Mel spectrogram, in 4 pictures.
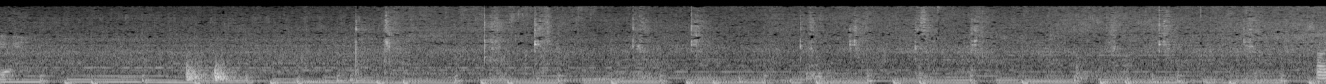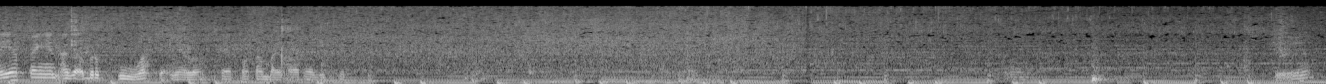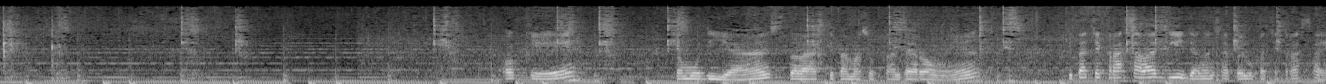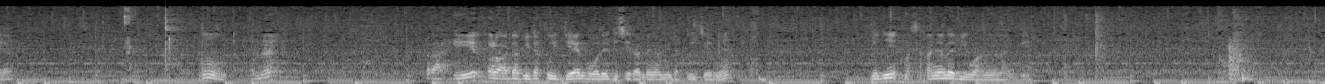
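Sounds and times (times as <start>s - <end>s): eggplant sizzling in a wok: 0.0s - 53.0s
metal spatula scraping a pan: 3.4s - 16.6s, 25.6s - 29.3s, 30.1s - 39.9s, 40.9s - 41.8s.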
